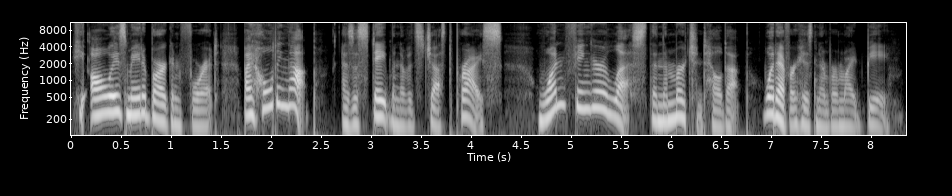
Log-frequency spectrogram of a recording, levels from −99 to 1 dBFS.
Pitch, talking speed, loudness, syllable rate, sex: 200 Hz, 215 wpm, -20 LUFS, 5.9 syllables/s, female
